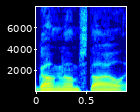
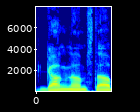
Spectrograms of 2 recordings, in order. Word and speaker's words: Gangnam: Not Gangnam Style, but Gangnam Style? – The word in Korean, the letter is kind of halfway between a G and a K.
